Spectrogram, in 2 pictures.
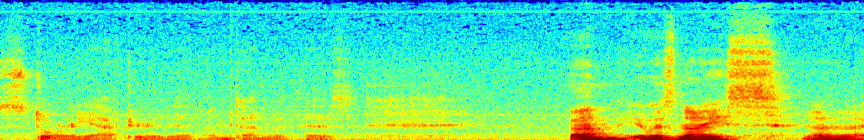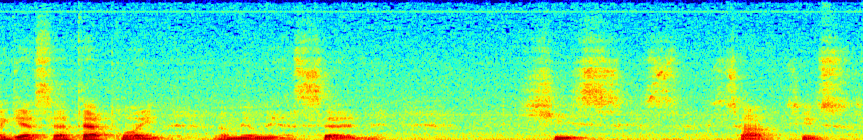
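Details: Man recovering from global aphasia who has since returned to work; global aphasia.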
